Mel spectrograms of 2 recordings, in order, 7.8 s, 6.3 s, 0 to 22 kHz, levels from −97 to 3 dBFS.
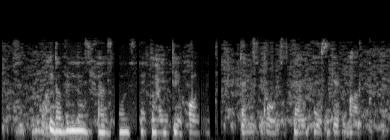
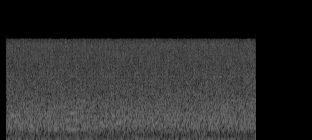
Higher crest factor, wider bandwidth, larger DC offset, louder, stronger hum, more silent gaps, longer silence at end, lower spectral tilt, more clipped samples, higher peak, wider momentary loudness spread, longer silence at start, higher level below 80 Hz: about the same, 18 dB vs 16 dB; about the same, 7.4 kHz vs 8 kHz; neither; first, -22 LUFS vs -48 LUFS; neither; first, 4.25-4.29 s vs none; second, 0.15 s vs 1.1 s; first, -9 dB/octave vs -1 dB/octave; neither; first, -4 dBFS vs -36 dBFS; first, 20 LU vs 0 LU; about the same, 0.05 s vs 0.1 s; first, -62 dBFS vs -74 dBFS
